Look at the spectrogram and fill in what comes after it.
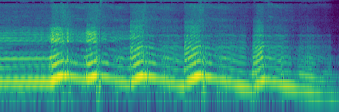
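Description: Honda Civic EG hatchback race car's four-cylinder engine being revved: held at high revs for about a second, then blipped up and down about five times, the revs falling away near the end.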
